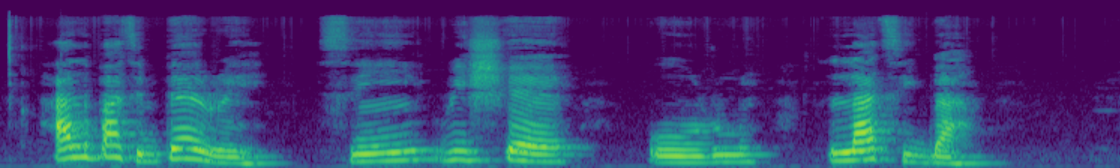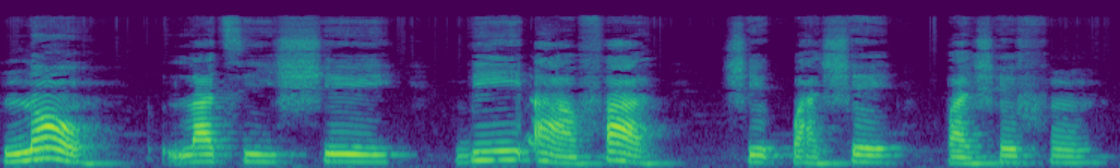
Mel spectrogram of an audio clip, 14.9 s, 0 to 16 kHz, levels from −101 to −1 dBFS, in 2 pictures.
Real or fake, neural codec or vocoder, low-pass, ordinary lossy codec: real; none; 10.8 kHz; AAC, 48 kbps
